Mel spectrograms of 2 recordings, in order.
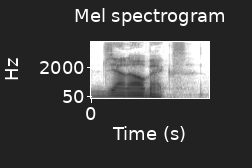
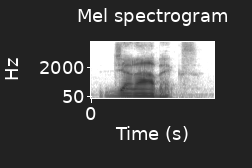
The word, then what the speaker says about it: genomics: It's pronounced genomics, not genomics.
